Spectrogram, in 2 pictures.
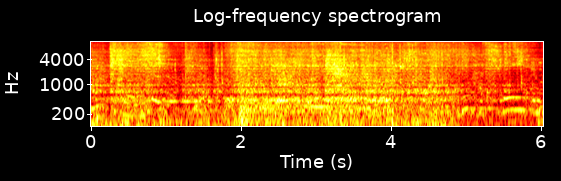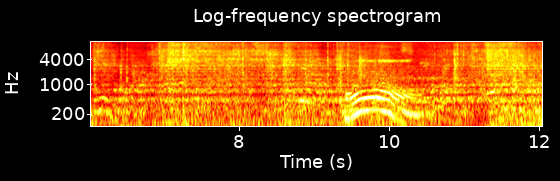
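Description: Fighting sound effects from a video game crackle and thump.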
